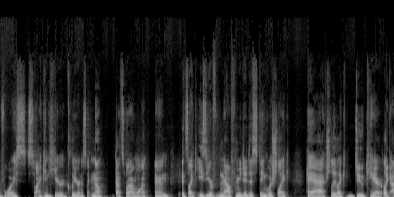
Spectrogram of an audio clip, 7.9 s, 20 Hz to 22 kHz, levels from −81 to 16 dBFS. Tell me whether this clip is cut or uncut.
cut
